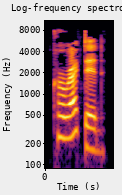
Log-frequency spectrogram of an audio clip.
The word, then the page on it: corrected: British English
